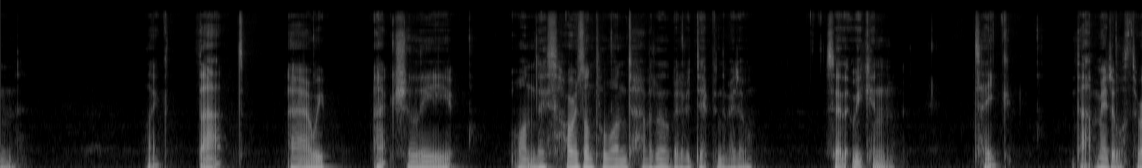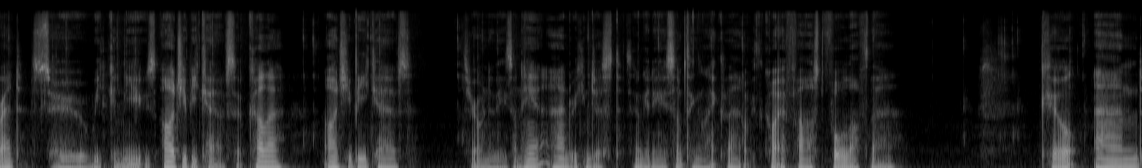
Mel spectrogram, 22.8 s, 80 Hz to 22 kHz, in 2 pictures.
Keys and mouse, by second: 3.0 click, 4.5 click, 5.9 click, 10.2 click, 11.3 click, 12.4 shift+a, 15.3-15.8 drag, 16.1 middle click, 17.1 click, 18.4 click, 20.0 middle click, 21.4 middle click, 22.1-22.8 middle drag.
